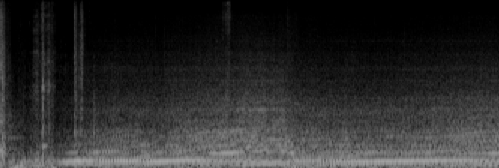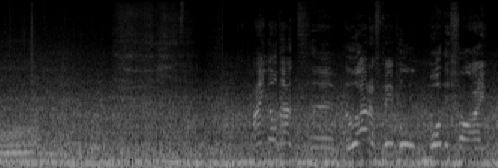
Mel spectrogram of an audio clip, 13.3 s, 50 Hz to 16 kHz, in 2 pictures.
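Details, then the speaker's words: 1998 Chevrolet Corvette C5 V8 on a test drive, accelerating: a deep, even V8 rumble that rises cleanly through each pull and eases off without misses or rattles. A really good sound, a normal healthy exhaust. "so for me it's really really good sound I have to say that it's really fun to drive"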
